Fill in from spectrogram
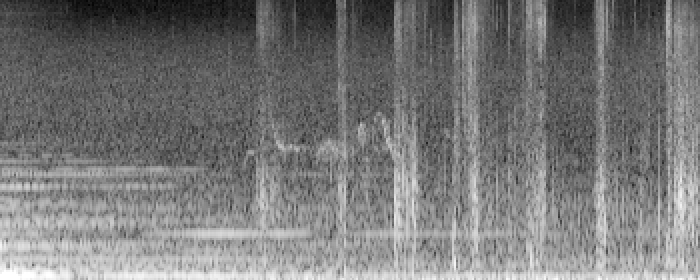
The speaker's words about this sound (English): Phoebe saw Dr. Bear walking across the driveway.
